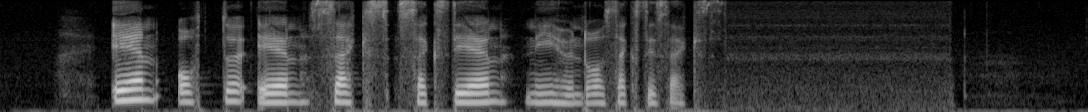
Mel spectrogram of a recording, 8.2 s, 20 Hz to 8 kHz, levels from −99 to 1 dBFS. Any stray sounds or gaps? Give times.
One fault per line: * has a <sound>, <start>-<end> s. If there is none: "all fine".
all fine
